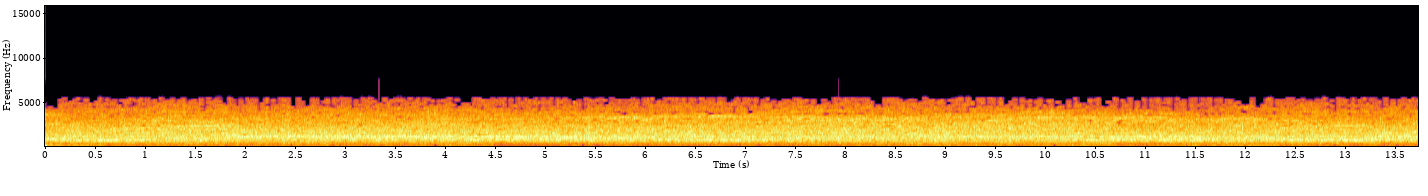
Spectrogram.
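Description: Sustained audience applause fills the whole stretch, a dense, loud, steady wash of clapping with no break and no voices standing out.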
